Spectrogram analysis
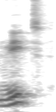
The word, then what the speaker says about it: Nuit: And this Nuit card, or Nuit, because I always want to pronounce her name as in the French for night, Nuit, but that might not be how it's pronounced.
